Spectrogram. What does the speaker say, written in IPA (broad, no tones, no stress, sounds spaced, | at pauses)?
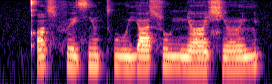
qʼ ã ɬ f e sʲ ũ tʰ u j a ɬ u ɲ ã ɕ ə̃ lʲ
